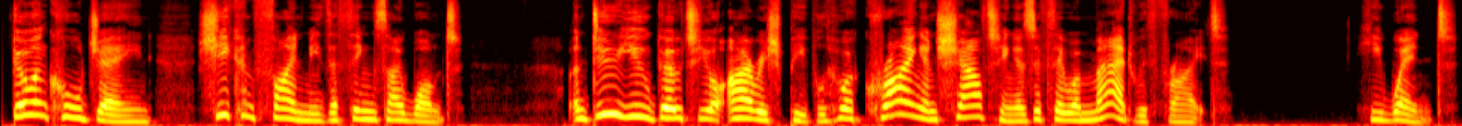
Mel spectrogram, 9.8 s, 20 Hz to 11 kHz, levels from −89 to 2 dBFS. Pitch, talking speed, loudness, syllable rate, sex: 220 Hz, 205 wpm, -19 LUFS, 5.0 syllables/s, female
